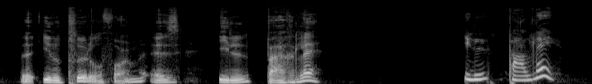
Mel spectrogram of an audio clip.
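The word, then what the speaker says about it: parlaient: And in fact, the il plural form is spelt P-A-R-L and the ending is A-I-E-N-T. Il parlait. Il parlait. So, again, there's a silent ENT at the end of the il form.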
